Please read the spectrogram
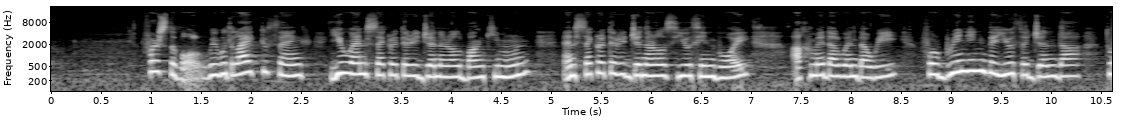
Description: An adult female is speaking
